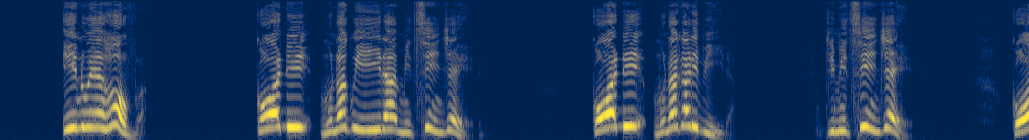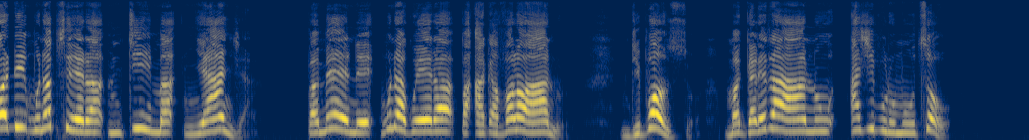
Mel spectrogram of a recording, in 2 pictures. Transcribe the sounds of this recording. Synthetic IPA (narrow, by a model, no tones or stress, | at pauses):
inujɛɦɔva̰ | kɔɗimunak̬wiːɾamit͡sʰind͡ʒɛ | kɔɗimunakalipiːɾa̰ | timit͡sʰind͡ʒɛ | kɔɗimunapʰɛɾam̩timaɲand͡ʒa̰ | pamɛnɛmunak̬wɛɾapaʔakavalɔaːnu | ndip̬ɔnsɔ̥ | maɡalɛtaːnuat͡ʃipulumuːt͡sʰɔ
